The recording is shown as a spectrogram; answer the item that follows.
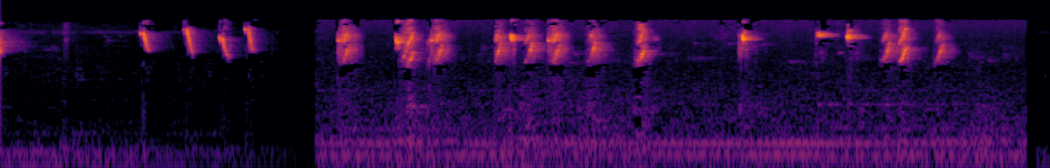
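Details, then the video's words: Saffron finch (canario criollo) singing a few bright high chirps, then after a brief gap a longer, denser run of sharp, repeated chip notes, with a steady low hum behind. "CANARIO CRIOLLO (SICALIS FLAVEOLA)"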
